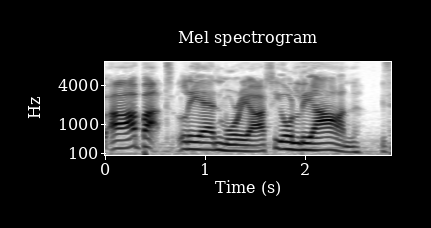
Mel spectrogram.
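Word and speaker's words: Liane: I don't know how much of a bookworm either of you are, but Leanne Moriarty, or Leanne is how you pronounce her name.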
